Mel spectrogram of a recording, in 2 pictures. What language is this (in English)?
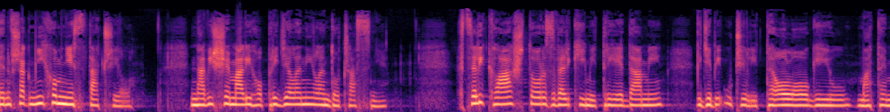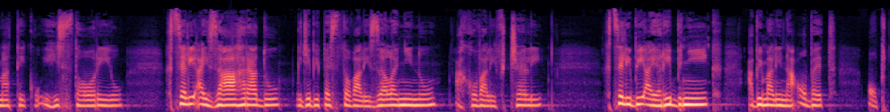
Slovak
